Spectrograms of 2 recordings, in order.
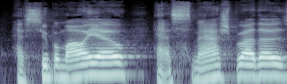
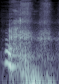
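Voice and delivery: short laugh; 7 dB quieter than usual. Real, not acted. Laughing at own story.

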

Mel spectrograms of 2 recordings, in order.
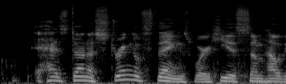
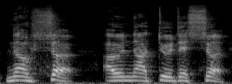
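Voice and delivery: mock Jaden accent; 4 semitones higher, 7 dB louder than usual. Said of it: "a Trump impression".

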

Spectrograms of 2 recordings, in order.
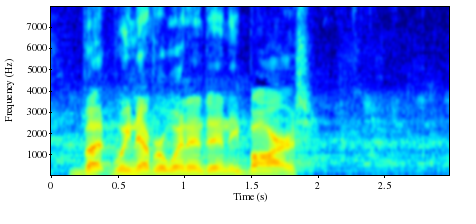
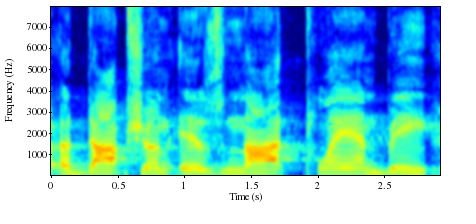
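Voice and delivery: ordinary delivery

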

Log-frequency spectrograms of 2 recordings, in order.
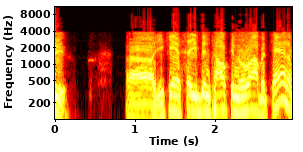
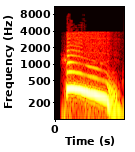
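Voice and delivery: high whew; 13 semitones higher than usual. Real, not acted. Exhale after ranting about clerk.

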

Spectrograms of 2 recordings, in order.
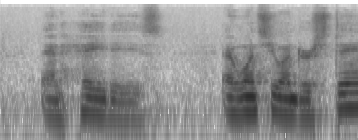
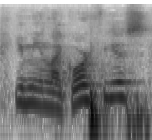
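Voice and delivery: louder, higher scoffing "you mean like Orpheus"; mocking question; 7 semitones higher, 6 dB louder than usual. Preacher mimicking Athenians who never said it, mocking. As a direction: toss it off like a sneering philosopher. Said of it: "They didn't say that".

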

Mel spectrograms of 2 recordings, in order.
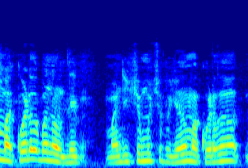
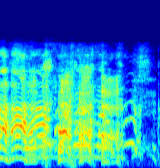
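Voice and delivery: loud high laugh bursting out; cracking up hard at the story; high burst of laughter; 11 semitones higher, 10 dB louder than usual. Real, not acted. Laughing hard at his friend's kinder story, loud high burst of laughter.

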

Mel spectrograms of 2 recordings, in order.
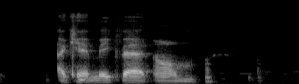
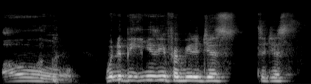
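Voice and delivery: higher-pitched, hesitant mock-innocent offer; Vision; 6 semitones higher than usual. Vision offering to end the fight himself, mock-innocent. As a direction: play a helpful hero tentatively piping up. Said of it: "Vision could have chimed in".

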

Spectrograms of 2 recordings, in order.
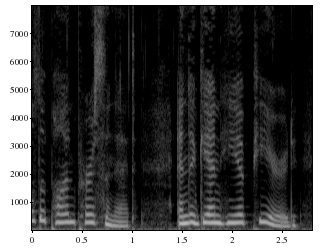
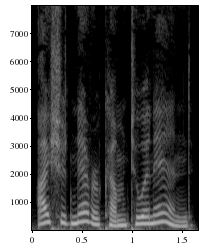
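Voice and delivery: plain reading voice

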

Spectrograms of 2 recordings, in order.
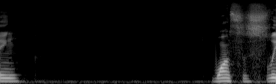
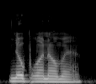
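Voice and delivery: ordinary talk

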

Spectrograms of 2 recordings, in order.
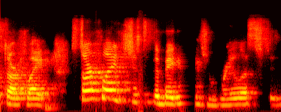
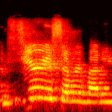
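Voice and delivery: raised, louder call for attention; urgent insistence; 7 semitones higher, 7 dB louder, faster than usual. A narrator's reading. Starflight warns his dragon friends, urgently serious. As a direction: insist on being heard.

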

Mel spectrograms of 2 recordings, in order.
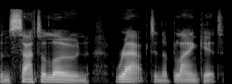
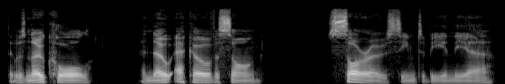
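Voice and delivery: usual speaking voice

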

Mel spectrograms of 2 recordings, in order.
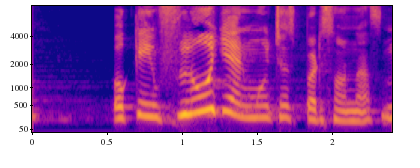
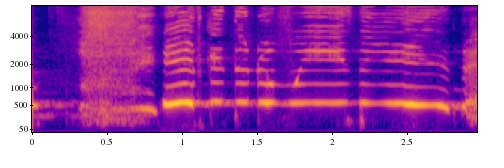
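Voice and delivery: much higher, slow tearful reproach; crying reproach; 12 semitones higher, much slower than usual. Retold or imitated. Crying daughter accusing her father of not coming, sobbing high. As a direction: let the words break into crying, very slowly. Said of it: "estaba llorando".

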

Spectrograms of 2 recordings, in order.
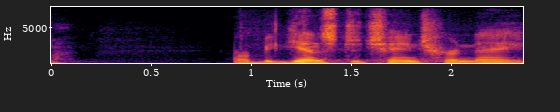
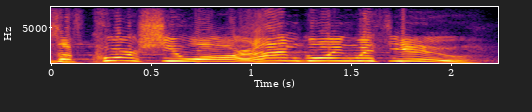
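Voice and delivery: Samwise; 14 semitones higher, 7 dB louder than usual. Retold or imitated. Sam answering Frodo he goes with him, high loud vow. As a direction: refuse to be left behind. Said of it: "Samwise Gamgee says".

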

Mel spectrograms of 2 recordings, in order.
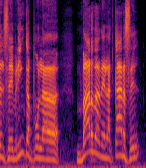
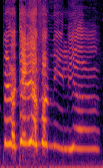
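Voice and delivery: mock wailing child; 12 semitones higher, slower than usual. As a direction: wail it like the heartbroken boy. (llanto exagerado de niño)

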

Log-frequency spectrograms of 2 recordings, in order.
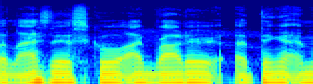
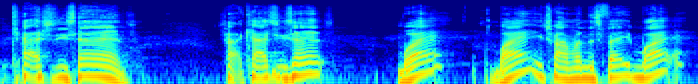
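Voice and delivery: higher, goofy tough-guy taunt; mock fight challenge; 6 semitones higher than usual. Slang challenge to a fight, mock-confrontational. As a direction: pitch it up and call them out, jokingly.

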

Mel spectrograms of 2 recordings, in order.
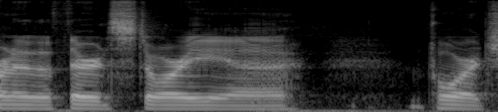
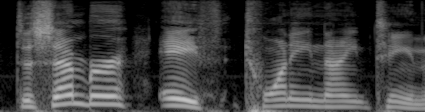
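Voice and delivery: December eighth said higher and louder; emphatic restart; 6 semitones higher, 5 dB louder than usual. Shown as a demonstration. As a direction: reset and say the date boldly. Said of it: "resetting to Windows default?".

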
